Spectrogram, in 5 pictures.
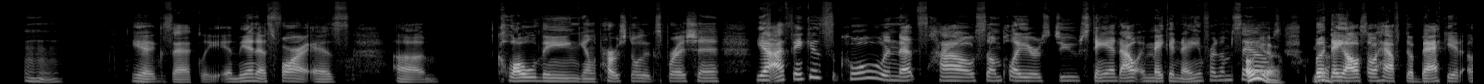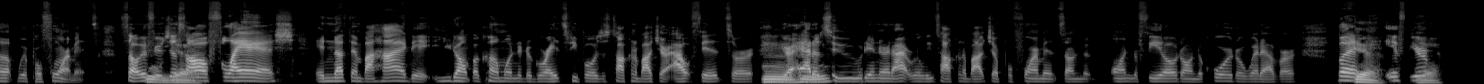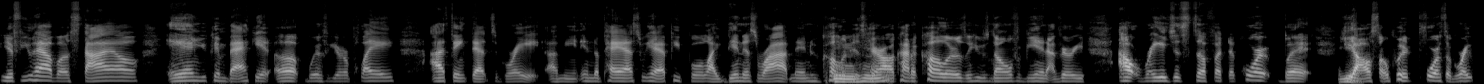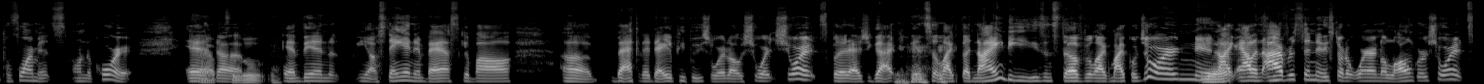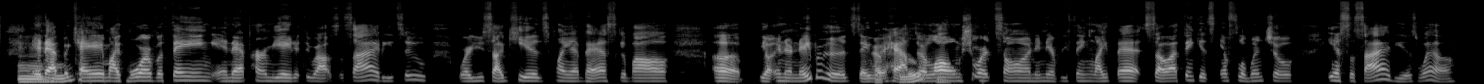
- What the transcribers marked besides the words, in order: other background noise; chuckle
- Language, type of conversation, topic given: English, unstructured, How should I balance personal expression with representing my team?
